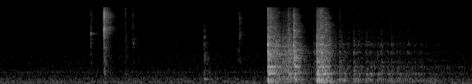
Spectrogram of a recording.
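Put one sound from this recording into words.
A metal spoon clinks and scrapes against a container.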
